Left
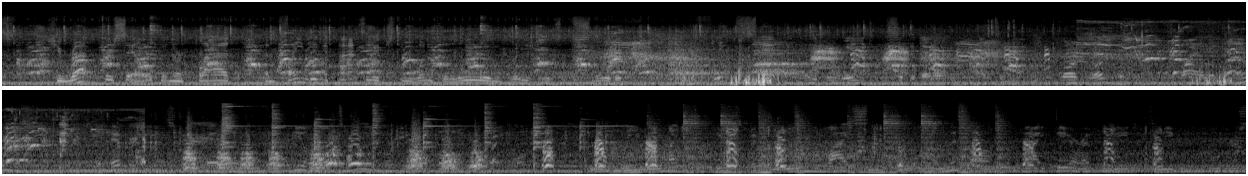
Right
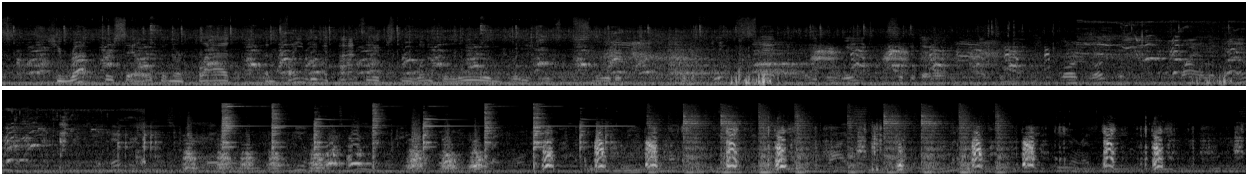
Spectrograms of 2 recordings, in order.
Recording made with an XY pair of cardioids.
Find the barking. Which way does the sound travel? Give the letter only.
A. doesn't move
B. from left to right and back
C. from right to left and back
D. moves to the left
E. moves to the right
E.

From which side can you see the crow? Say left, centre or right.
left.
